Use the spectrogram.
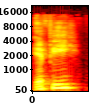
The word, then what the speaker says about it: IIFE: It's also just known as an IIFE. Sometimes I think it's pronounced iffy.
